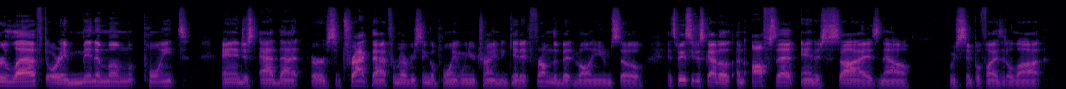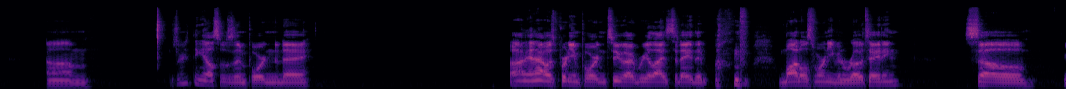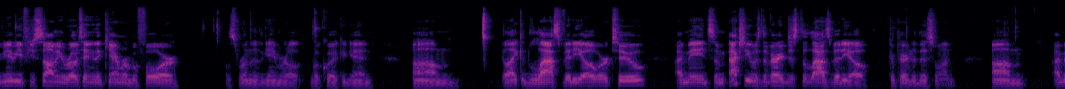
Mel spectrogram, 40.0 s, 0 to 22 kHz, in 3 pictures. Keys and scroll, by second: 26.9 super+Tab, 29.7 super+r, 29.7-31.1 typing, 38.3 v, 39.4-39.9 typing.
